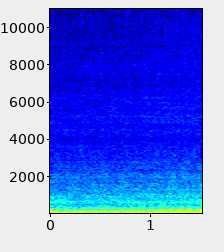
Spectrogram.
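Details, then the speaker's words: 1975 Dodge Charger Daytona with a 360 CI V8, automatic: a deep, steady burble after a rev that stays fast; the idle sits too high and won't go any lower. "It sounds like it's a little high idle right now. Well, take it down. I think it's got a little high"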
